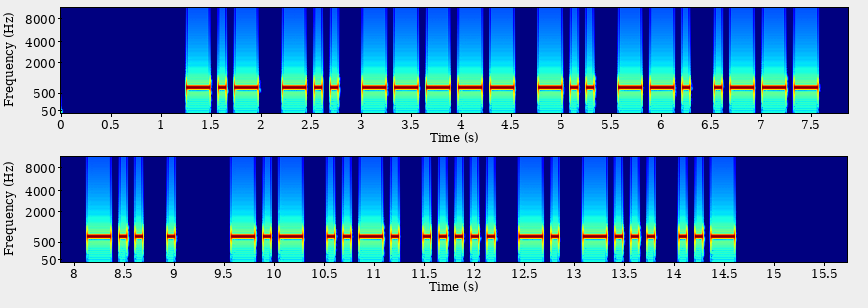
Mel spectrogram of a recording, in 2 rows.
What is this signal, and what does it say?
Morse code, heard as a keyed tone, about 15 wpm, 700 Hz. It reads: KD0DGJ DE KF5NBU
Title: USA Callsign DE Callsign - 6 Characters - 15wpm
